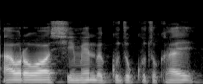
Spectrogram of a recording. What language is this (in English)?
Kok Borok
